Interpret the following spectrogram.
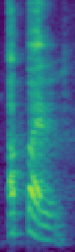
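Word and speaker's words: upper: Example है हमारा यू पी ई आर, अपर। इसे यू पर नहीं पढ़ेंगे कि यू आया तो ऊपर पढ़ें, ये गलत होगा। इसे अपर पढ़ेंगे क्योंकि ये रूल में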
